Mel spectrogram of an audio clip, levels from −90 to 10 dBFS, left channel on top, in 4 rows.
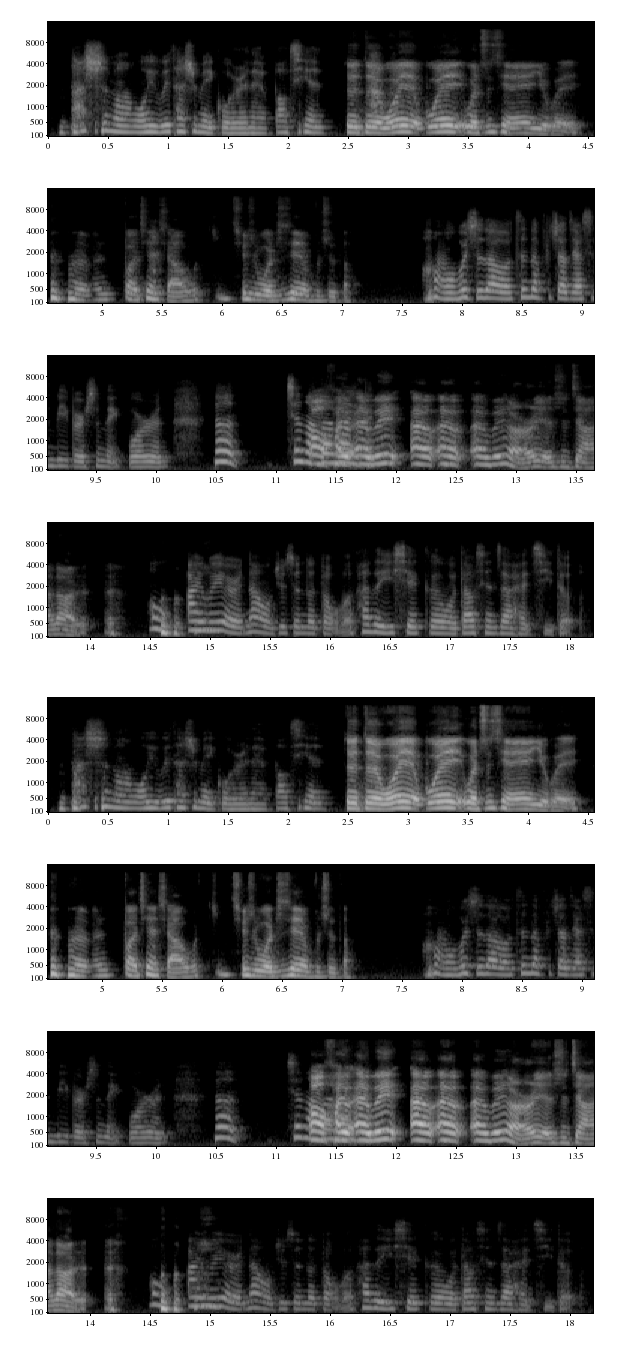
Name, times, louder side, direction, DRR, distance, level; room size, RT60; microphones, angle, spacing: voice 1, 0.2-2.3 2.7-2.8 7.7-10.7 11.1-11.7 12.4-12.5 14.5-18.0, left 4 dB, 85° left, 0.6 m, -38 dB
voice 2, 2.5-7.0 11.3-14.2 14.6-15.1, right 5 dB, 35° right, 0.3 m, -28 dB
4.9 x 3.5 x 2.3 m
head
